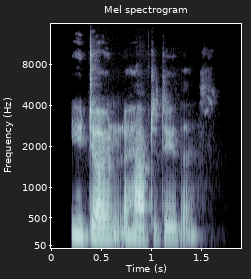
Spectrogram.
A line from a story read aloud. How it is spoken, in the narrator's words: he says a little sadly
